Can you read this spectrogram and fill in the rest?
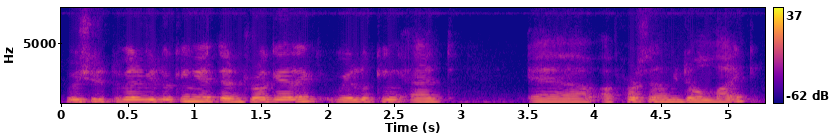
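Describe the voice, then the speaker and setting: A man's voice: on the high side, level tone, normal speed, mellow. A man co-hosting a livestream, earnestly reasoning aloud and checking in with "right?" and "why?". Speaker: vlog co-host on a livestream. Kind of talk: casual livestream chat. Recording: roomy room sound.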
